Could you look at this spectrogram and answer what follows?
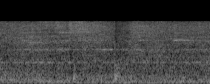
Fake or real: real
